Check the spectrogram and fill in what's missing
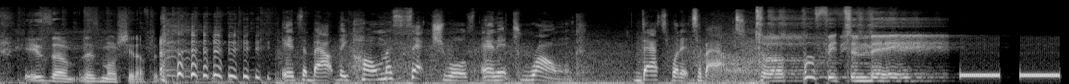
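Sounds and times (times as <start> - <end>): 
speech: 0.2 - 9.4
laughter: 1.4 - 2.8
telephone ringing tone on the line: 9.6 - 10.6.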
